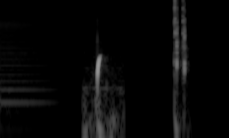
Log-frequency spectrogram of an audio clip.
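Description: Sound effects of an animated subscribe button: a short pop whose pitch rises quickly about a second in, then a quick double mouse click near the end.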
